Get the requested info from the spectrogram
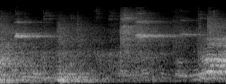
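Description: Celluloid table tennis ball struck by a bat and bouncing on the table, two sharp knocks in the first second as a rally ends, in a reverberant hall with voices.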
